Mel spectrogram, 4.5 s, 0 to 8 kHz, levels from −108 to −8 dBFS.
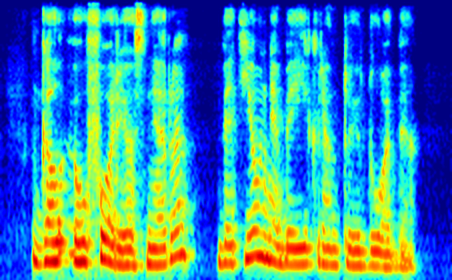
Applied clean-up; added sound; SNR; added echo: neural mask model DeepFilterNet 3.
